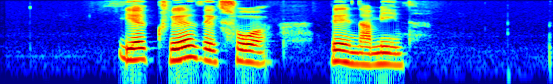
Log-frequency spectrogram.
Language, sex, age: Icelandic, female, 60-69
